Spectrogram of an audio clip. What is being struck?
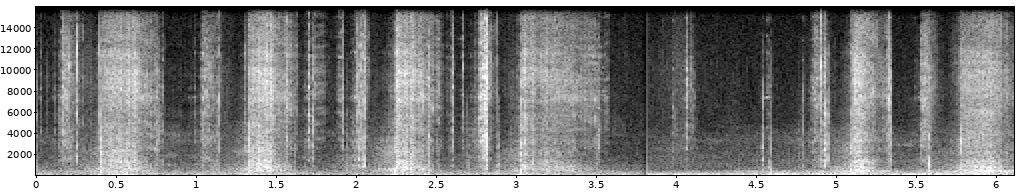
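Mound of kinetic sand.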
